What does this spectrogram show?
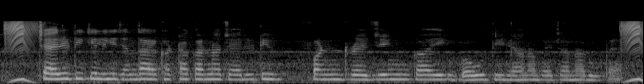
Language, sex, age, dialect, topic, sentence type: Hindi, female, 18-24, Marwari Dhudhari, banking, statement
